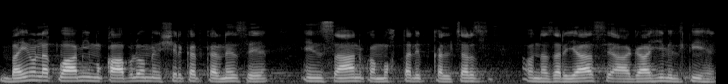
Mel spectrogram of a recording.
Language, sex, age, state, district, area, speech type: Urdu, male, 18-30, Uttar Pradesh, Saharanpur, urban, spontaneous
